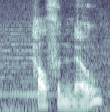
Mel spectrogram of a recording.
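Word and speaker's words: Alphinaud: yiri Alan Al Al ends with a no sound the D is silent Alpha no so you're saying it's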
